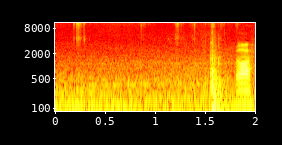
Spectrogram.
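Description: Car door being shut with a single solid thump about one and a half seconds in, after a few faint clicks of handling.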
